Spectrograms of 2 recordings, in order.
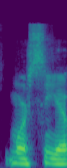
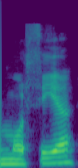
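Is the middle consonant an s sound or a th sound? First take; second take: s sound; th sound. First: The middle consonant is an s sound. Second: The middle consonant is a th sound. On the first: This is how outsiders say it. The speaker calls it wrong. "they will uh, get on you for pronouncing it as" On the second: This is how the old local families say it. The speaker calls it right. "pronounce it with that um, old world sort of accent of uh, the, the sort of th sound"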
